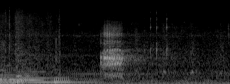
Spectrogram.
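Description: Background music fading out, then one short, harsh bird call, like a caw, about a second in.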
